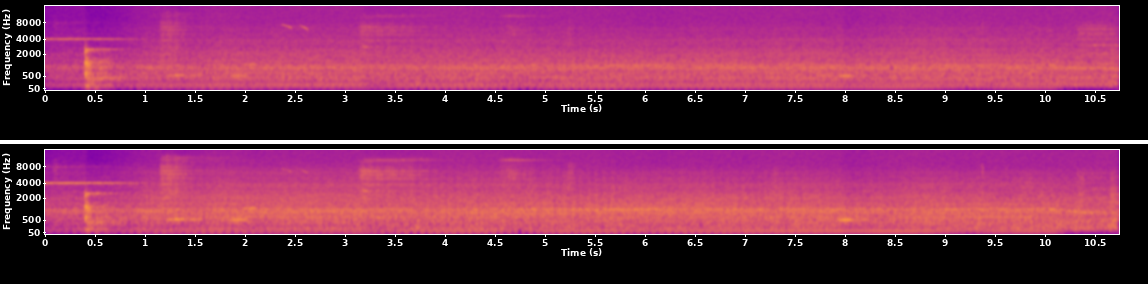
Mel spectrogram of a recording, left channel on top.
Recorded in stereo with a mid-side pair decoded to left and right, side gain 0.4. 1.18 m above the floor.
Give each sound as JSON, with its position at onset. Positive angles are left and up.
{"t": 0.4, "sound": "a piano", "azimuth_deg": 10, "distance_m": 8.0}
